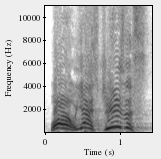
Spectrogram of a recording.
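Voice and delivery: very high, loud whoop; excited cheer. Retold or imitated. Preacher voicing a believer fired up after meeting God, loud whoop. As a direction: cheer like a fan at a concert. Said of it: "and it's like".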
